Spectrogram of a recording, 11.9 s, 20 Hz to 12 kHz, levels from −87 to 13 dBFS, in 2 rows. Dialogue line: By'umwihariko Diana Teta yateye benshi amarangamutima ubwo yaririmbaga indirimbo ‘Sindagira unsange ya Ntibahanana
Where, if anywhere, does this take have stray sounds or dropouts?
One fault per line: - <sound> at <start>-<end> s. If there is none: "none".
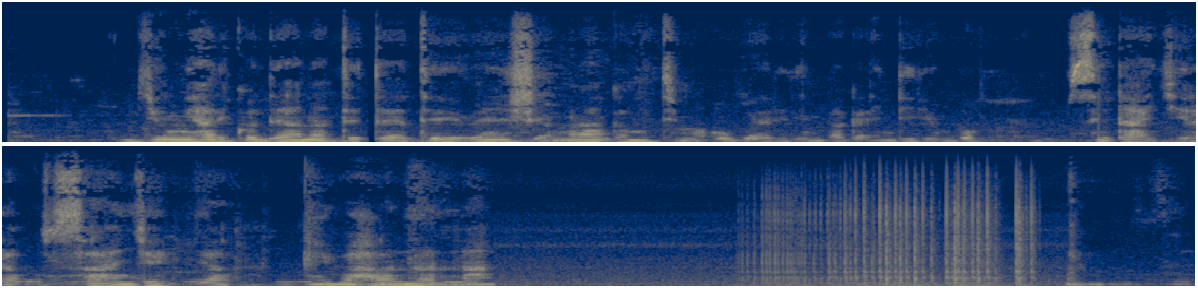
- dropout at 1.8-1.9 s
- squeak at 9.6-11.2 s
